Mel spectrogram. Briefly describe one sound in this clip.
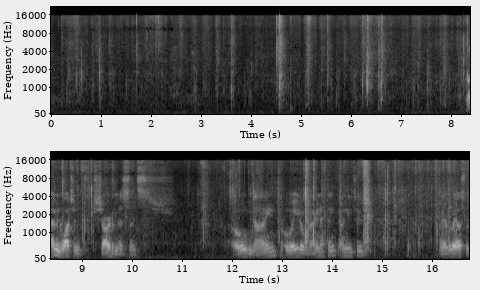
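Paper crinkles and rustles as a padded envelope is handled and torn open.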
